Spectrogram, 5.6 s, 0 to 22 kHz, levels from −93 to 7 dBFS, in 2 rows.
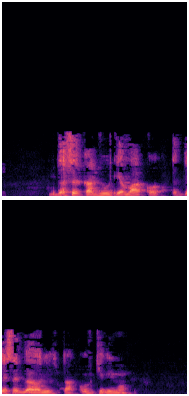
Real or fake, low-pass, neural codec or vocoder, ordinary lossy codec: fake; 7.2 kHz; codec, 24 kHz, 0.9 kbps, WavTokenizer, medium music audio release; MP3, 32 kbps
